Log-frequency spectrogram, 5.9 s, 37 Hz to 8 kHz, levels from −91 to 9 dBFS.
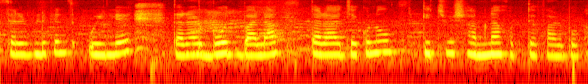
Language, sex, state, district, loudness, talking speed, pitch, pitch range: Bengali, female, Assam, Hailakandi, -16 LUFS, 120 wpm, 255 Hz, 245-270 Hz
